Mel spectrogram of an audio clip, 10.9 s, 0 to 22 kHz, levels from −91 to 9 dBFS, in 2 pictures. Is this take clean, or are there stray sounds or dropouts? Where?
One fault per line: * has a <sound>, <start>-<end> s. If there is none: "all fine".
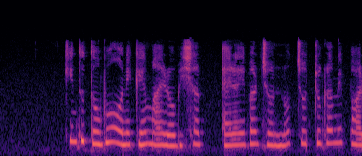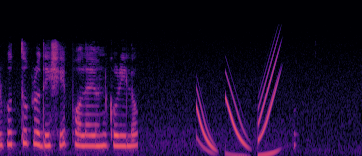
* has a chirp, 8.4-9.7 s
